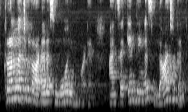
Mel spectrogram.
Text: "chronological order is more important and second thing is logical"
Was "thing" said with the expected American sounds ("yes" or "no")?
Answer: no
